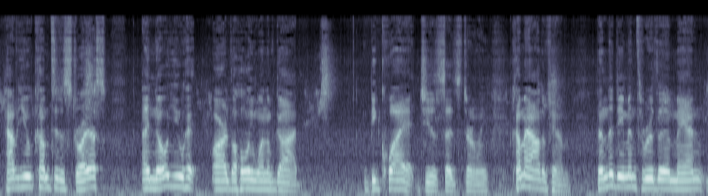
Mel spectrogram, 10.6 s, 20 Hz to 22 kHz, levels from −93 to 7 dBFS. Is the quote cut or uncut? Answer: cut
